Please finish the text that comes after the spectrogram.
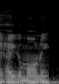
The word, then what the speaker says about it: hegemony: i get 2 000 hegemony or hegemony however you want to say it i like the hard g so i'm going to say hegemony i thought it'd be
